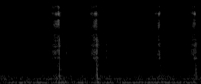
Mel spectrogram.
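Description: Scissors snip at a yarn pom pom in four quick, quiet cuts spaced about half a second apart, each a crisp metallic click over faint room hiss.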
